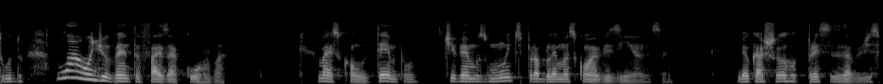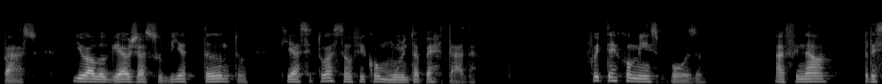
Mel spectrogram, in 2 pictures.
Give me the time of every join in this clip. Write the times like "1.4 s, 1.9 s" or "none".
3.1 s, 7.3 s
